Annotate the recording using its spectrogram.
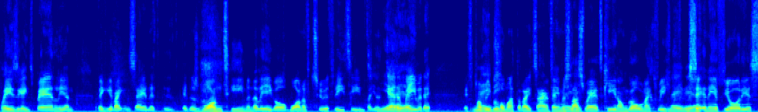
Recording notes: Live from Goodison park.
